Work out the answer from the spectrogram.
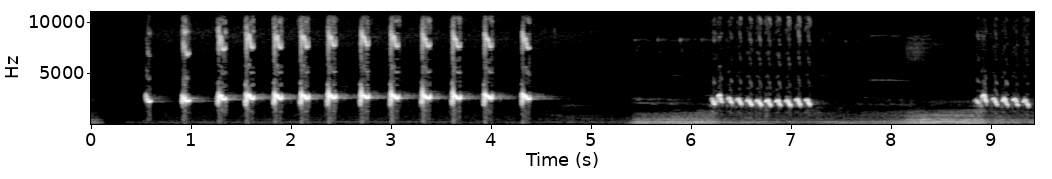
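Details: Female yellow-vented bulbul in breeding condition, used as a lure to call males: a steady series of sharp notes repeated about three times a second, then fast rattling trills against a low rumbling background.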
